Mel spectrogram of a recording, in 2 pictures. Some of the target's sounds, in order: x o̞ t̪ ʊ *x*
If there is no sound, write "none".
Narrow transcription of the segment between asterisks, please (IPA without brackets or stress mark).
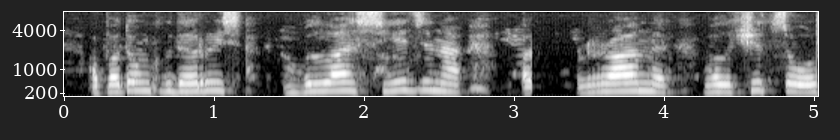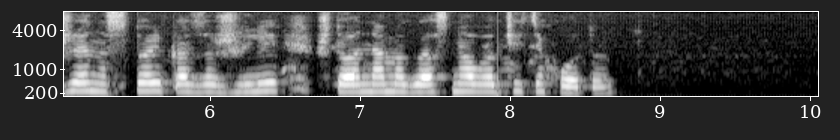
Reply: none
